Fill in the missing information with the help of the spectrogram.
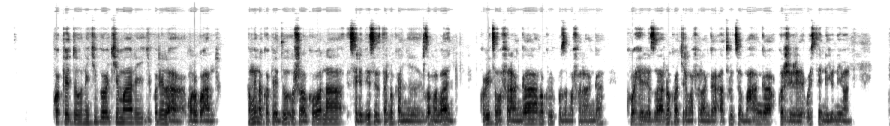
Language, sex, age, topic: Kinyarwanda, male, 25-35, finance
